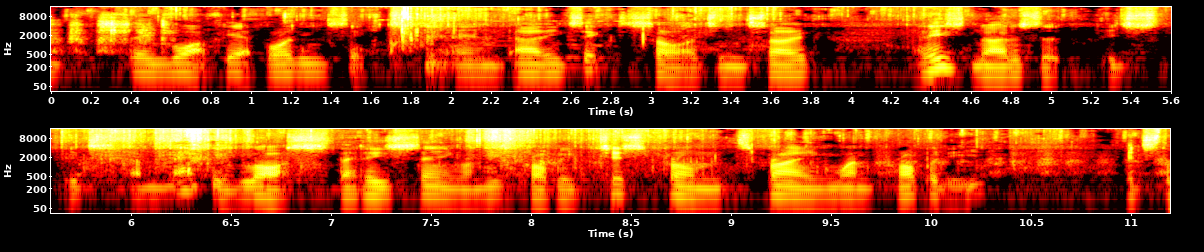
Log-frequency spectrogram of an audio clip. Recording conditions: wind noise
